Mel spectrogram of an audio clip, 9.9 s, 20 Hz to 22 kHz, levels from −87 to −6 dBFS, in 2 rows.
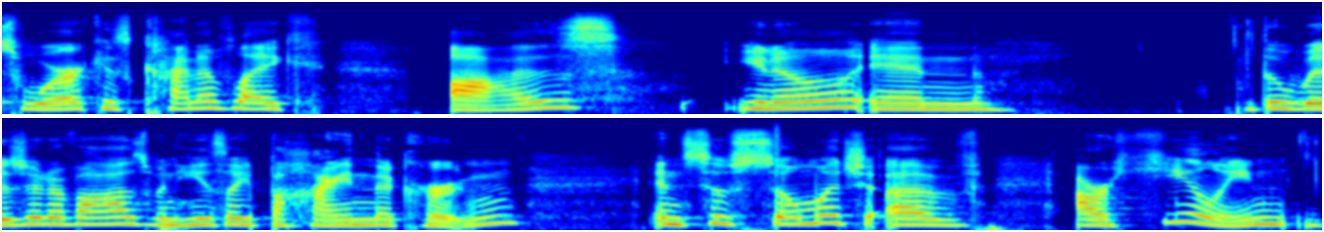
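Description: At 7.83 to 7.87 s, just before "much of", a wireless microphone noise hit cuts across the speech as a brief swish of static lasting about 40 ms. The analogue FM radio link from the microphone momentarily lost signal strength when multipath reflections arrived out of phase and cancelled. With the carrier weakened, the receiver's own noise floor briefly came up before the signal recovered.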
